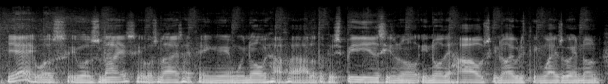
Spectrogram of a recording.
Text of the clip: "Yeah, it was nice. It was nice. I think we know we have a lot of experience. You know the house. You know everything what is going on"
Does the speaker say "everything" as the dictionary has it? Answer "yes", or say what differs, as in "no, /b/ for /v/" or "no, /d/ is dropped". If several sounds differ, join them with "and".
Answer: yes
